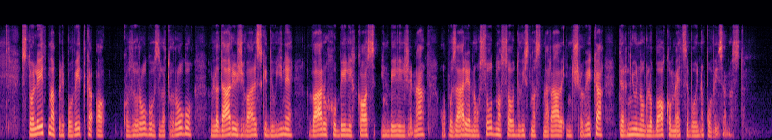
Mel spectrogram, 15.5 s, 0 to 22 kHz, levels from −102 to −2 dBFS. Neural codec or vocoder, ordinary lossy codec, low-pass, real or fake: vocoder, 22.05 kHz, 80 mel bands, HiFi-GAN; none; none; fake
